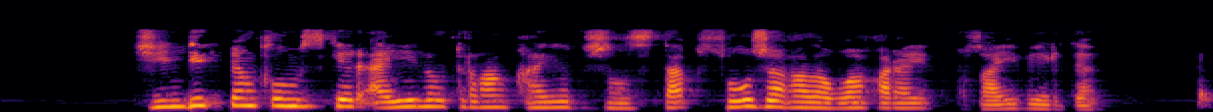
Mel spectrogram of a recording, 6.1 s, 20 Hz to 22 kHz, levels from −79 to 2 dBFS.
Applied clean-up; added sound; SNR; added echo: neural mask model DeepFilterNet 3.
